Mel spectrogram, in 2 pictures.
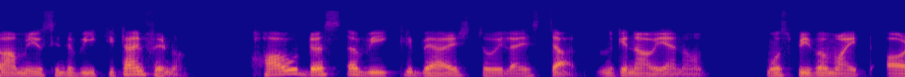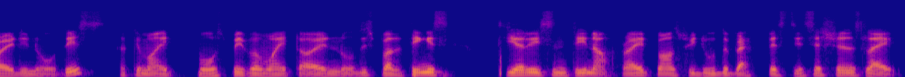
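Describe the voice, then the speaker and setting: A man's voice: fairly low pitch, no room sound, lo-fi sound. A man teaching a trading lesson over a shared screen, repeating his points and saying "okay" often, with firm warnings. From Malaysia.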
